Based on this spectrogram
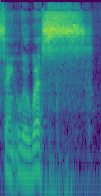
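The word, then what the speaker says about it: St. Louis: pronounce this and overwhelmingly everyone was like it's St Louis you pronounce the S okay so somebody needs to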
